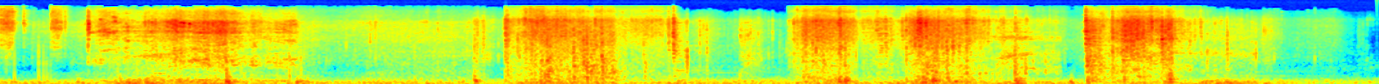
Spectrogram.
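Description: Gear being handled while packing up inside an ice-fishing tent: several bursts of rustling and scraping from boots, tent fabric and a plastic crate, with a few sharp knocks.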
